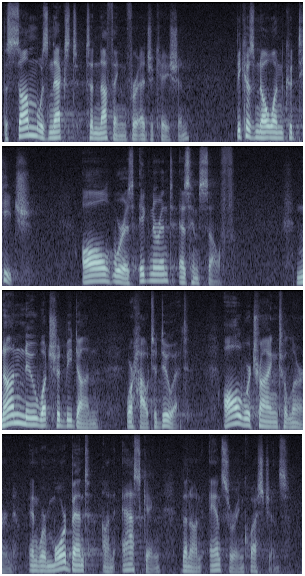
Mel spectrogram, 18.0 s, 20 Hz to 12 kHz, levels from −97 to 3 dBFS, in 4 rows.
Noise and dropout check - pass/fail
pass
